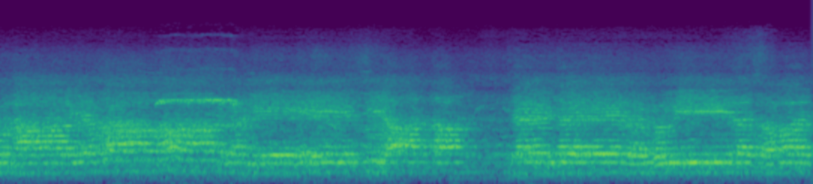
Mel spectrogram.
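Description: A group of voices chanting a Hindu devotional aarti in unison, with long held sung notes and a brief pause about five seconds in.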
